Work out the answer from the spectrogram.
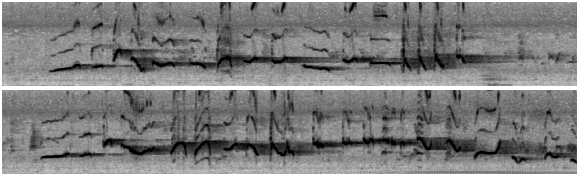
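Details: Oriental magpie-robin (kacer) pouring out a lure song for a sulking bird, long rambling phrases of whistles, fast chips and scratchy notes, broken by one short pause midway.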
